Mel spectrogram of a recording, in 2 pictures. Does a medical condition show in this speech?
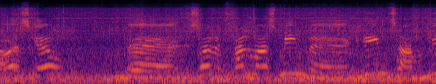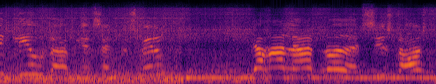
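No.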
